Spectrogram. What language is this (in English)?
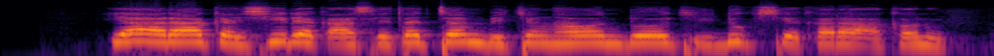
Hausa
